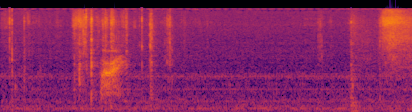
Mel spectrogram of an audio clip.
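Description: A card taps down onto a wooden table.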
